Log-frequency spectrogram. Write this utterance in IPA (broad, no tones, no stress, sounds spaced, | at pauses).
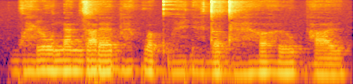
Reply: ɡʷ ɛ̤ ɭ o n æ ŋ z a ɾ ɛ bʱ ɛ̤ kʷ a kʷʼ e̤ ɗ e̤ d ɐ d ɛ̤ ɦ ɐ ɦ ø ʊ̯ bʱ a ɪ̯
